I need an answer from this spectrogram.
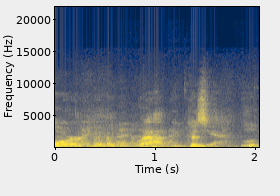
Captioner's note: audience laughs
